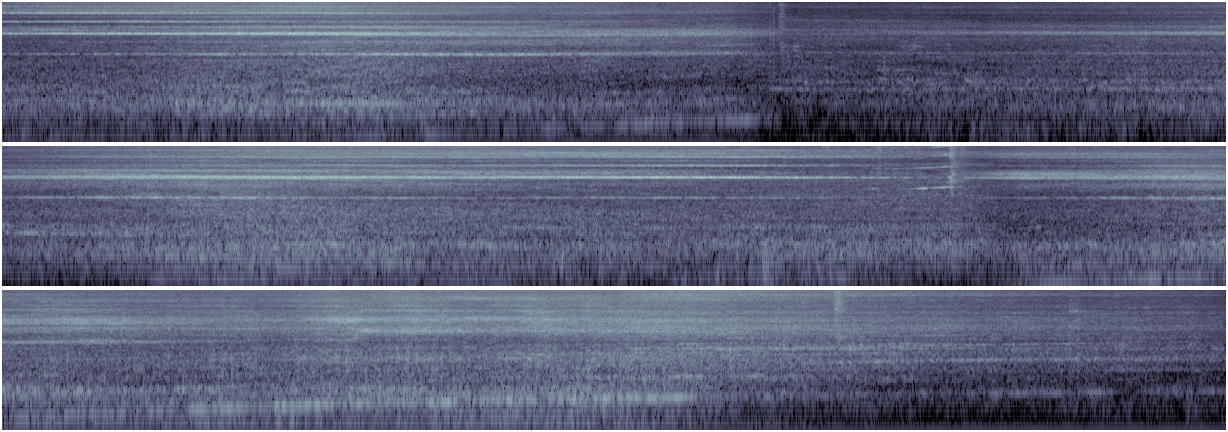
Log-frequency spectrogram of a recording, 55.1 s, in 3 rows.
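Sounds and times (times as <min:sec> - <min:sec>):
high-pitched whining tones: 0:15.0 - 0:50.9
train wheels rumbling on rail: 0:18.0 - 0:55.0.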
